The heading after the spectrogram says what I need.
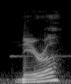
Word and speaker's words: Nera: But the other one's called Voyages of Nera. I guess is how you pronounce that, N-E-R-A.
